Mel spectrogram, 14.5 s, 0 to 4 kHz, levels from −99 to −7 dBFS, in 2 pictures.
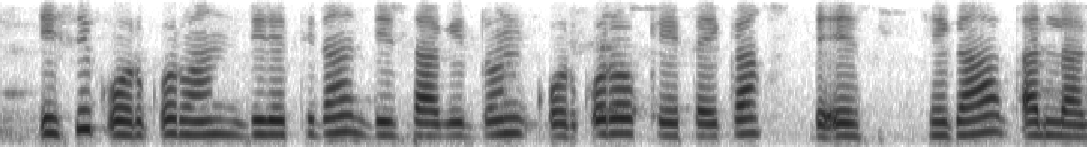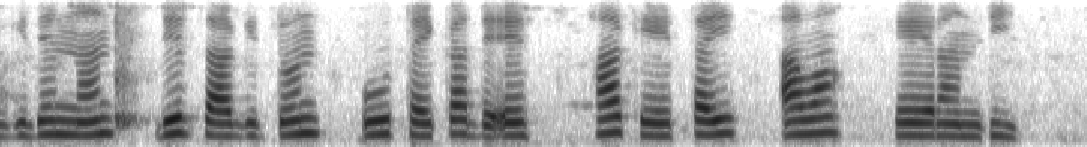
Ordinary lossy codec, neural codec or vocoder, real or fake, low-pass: Opus, 32 kbps; none; real; 3.6 kHz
